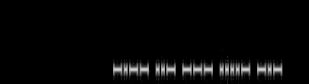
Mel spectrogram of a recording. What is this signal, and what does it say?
Morse code, heard as a keyed tone, about 44 wpm, 700 Hz. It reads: YUO4K
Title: Code Groups - 5 Letter:Numbers - 45wpm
